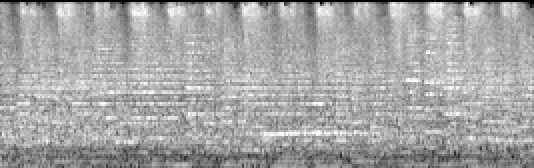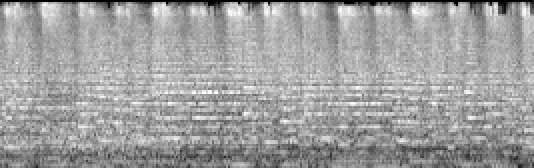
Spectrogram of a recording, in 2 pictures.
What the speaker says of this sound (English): this song is called Orpheus in the Underworld Overture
